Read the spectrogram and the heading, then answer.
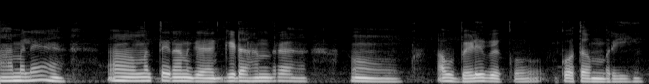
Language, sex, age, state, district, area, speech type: Kannada, female, 30-45, Karnataka, Koppal, urban, spontaneous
